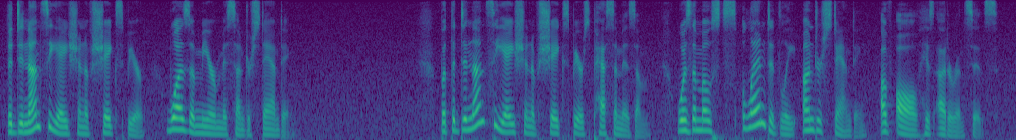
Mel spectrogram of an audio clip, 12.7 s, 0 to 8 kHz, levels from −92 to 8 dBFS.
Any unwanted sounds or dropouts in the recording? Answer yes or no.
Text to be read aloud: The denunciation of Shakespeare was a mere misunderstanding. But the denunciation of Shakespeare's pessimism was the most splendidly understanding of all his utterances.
no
